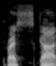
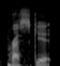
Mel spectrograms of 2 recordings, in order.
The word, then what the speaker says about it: Prescott: pronounced prescott not prescott it's pronounced prescott like a biscuit prescott oh wow cause it's spelled no i think press scott right like prescott i think no it's press skit talk to people they'll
